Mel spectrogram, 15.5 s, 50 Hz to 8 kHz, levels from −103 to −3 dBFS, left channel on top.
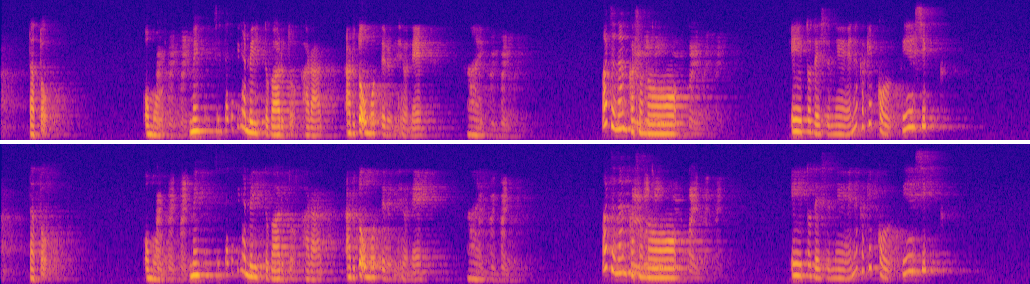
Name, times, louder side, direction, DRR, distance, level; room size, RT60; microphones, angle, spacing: voice 1, 2.3-2.9 7.2-7.7 9.5-10.8, equal, 35° right, 0 dB, 2.7 m, -40 dB
voice 2, 2.8-4.8 5.2-6.3 7.0-7.2 9.0-10.1 11.9-14.1, left 3 dB, 80° left, 7 dB, 0.9 m, -29 dB
19.5 x 15.5 x 8.8 m, 1.2 s
head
